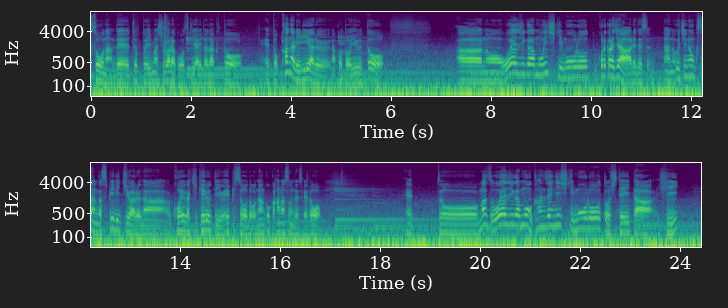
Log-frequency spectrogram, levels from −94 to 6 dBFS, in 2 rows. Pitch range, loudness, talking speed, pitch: 110-150 Hz, -23 LUFS, 310 characters per minute, 120 Hz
